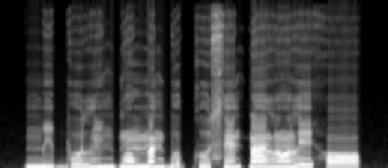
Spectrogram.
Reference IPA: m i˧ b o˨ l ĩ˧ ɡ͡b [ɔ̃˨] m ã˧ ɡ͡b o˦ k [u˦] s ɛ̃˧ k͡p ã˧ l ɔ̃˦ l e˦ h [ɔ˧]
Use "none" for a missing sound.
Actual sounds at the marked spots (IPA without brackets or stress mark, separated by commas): ɔ̃˦, u˦, ɔ˧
